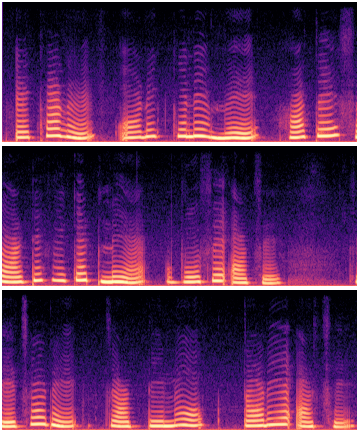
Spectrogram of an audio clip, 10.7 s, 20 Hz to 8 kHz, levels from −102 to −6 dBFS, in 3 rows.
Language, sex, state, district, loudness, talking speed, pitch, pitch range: Bengali, female, West Bengal, Jhargram, -14 LUFS, 80 wpm, 290 Hz, 270-350 Hz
